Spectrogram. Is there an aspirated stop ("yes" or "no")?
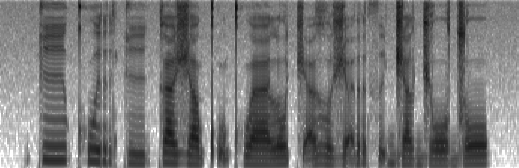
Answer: yes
